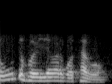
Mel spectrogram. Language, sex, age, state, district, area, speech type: Bengali, male, 45-60, West Bengal, Paschim Medinipur, rural, conversation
